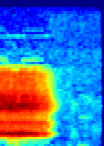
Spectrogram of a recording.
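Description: A Barn Owl gives one harsh, hissing scream lasting about half a second, rough and breathy across a wide high band, then stops abruptly.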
